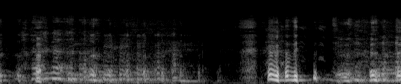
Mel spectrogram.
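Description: A man laughing, with a short pause about two seconds in before a louder burst of laughter.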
